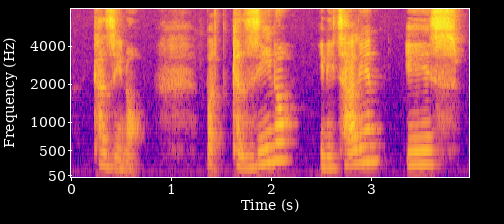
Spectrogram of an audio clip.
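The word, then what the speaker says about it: casinò: casino is a casino casino with an accent on the o casino but Casino in Italian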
